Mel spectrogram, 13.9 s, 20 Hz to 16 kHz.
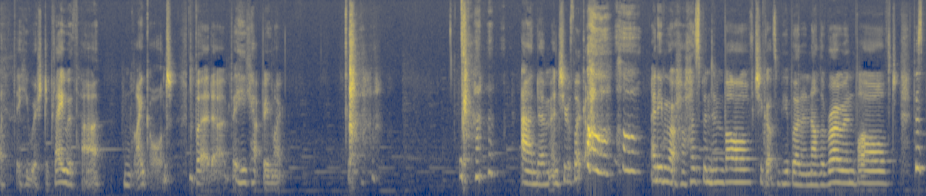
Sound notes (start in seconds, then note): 6.8 chuckles; 6.9 imitates laughing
